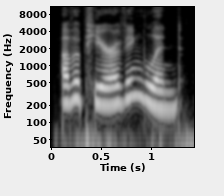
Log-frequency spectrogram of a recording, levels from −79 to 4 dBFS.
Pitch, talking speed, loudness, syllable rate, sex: 225 Hz, 210 wpm, -16 LUFS, 5.2 syllables/s, female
